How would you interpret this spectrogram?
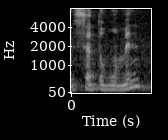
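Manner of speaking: usual speaking voice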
